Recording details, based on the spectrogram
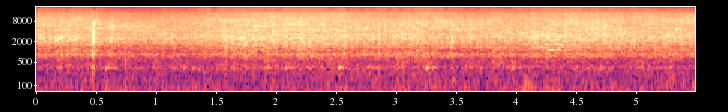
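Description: Tomato and mushroom pieces fry in a pan at a campsite cookout, giving a steady, close sizzle with a few faint clinks and stirring sounds and no talking.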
